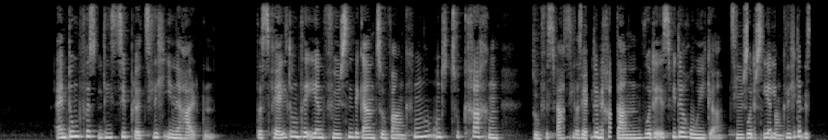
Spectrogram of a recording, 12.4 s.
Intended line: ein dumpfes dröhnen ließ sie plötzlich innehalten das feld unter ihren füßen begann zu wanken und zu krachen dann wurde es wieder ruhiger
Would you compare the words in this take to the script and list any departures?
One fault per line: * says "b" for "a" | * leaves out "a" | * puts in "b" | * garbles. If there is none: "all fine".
* leaves out "dröhnen"
* garbles
* garbles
